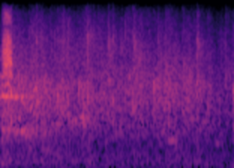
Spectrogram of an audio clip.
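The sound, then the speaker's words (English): An audience claps steadily for about three seconds, a dense, even patter of many hands that begins with a brief burst and eases off slightly toward the end. “And if that woman keeps clapping and saying amen, I'm going to go crazy and dance a jig up on this stage.”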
